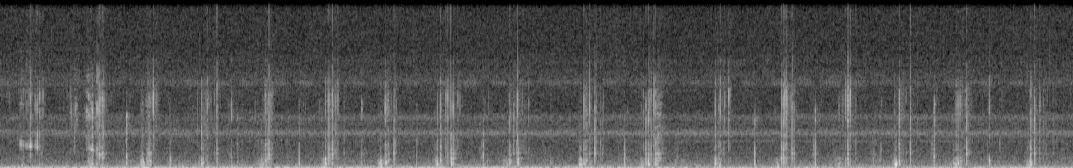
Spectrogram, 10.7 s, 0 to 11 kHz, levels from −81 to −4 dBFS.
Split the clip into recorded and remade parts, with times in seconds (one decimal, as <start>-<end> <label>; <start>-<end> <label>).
0.0-4.5 recorded; 4.5-5.1 remade; 5.1-6.6 recorded; 6.6-7.7 remade; 7.7-10.7 recorded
